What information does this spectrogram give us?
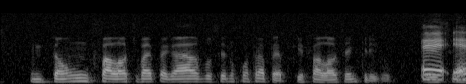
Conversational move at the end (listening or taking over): taking over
